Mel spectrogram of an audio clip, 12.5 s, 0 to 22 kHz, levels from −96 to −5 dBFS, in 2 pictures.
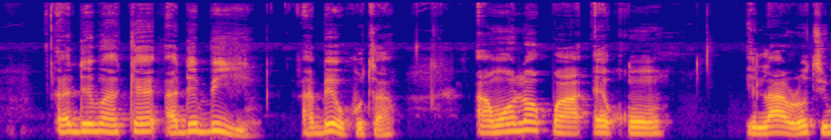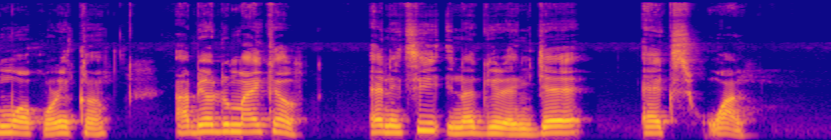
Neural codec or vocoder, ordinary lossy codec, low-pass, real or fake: none; none; none; real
